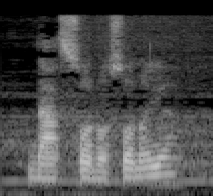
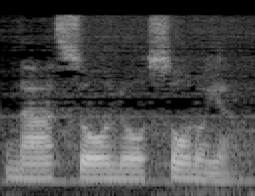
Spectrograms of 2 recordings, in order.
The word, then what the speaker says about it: Nazanoya: You can just call me Naz for short, N-A-Z. Naz is fine, that's what most people call me. But the correct pronunciation of my name is Nazanoya. Nazanoya. Or altogether, it's Nazanoya.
